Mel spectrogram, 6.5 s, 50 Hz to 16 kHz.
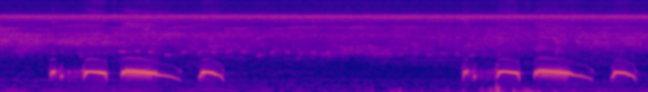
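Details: Spotted dove singing in the 'kuk 1 melambung' style: two phrases, each of a few short mellow coos, then a long drawn coo sliding downward and a final short coo, separated by a few seconds of quiet.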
